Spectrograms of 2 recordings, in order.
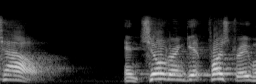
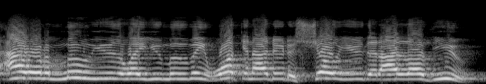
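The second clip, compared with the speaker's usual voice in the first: frustrated outcry; 5 semitones higher than usual. Retold or imitated. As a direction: cry out to God in frustration, slowing at the end. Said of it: "in frustration I cried out".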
